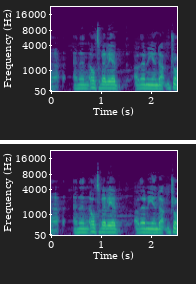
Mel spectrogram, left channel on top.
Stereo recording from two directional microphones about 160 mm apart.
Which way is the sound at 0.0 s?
25° left (ahead or behind).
